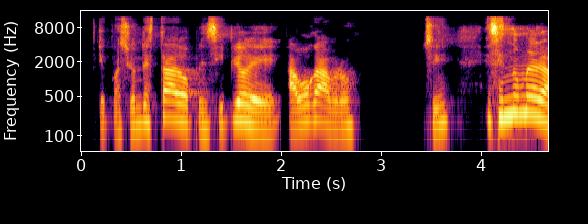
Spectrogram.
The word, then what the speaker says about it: Avogadro: entonces la hipótesis es abogado Perdón avogadro Así que pronuncia avogadro sí volúmenes iguales de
